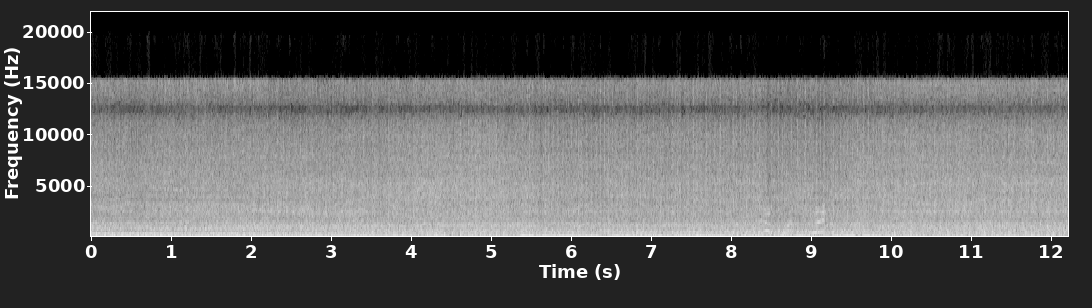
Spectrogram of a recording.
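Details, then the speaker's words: Toro CCR Powerlite single-stage snowblower, two-stroke, running cold at about 28°F after sitting outside half an hour; about 120 psi compression after a fuel system rebuild, new spark plug, intake gasket and primer line: steady even buzz, no misses, surges or knocks. Normal running. "he was running great no problem"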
